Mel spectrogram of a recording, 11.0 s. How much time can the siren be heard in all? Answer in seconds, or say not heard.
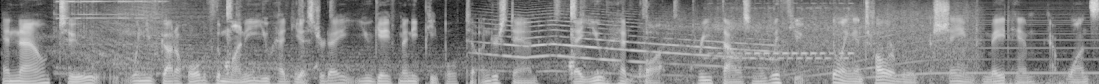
6 s.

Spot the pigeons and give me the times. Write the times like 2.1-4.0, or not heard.
2.1-3.4, 5.5-7.0.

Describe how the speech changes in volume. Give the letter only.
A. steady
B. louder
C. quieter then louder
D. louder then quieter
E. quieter
A.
